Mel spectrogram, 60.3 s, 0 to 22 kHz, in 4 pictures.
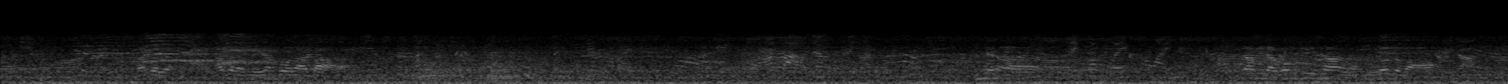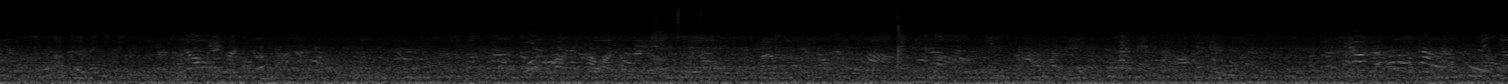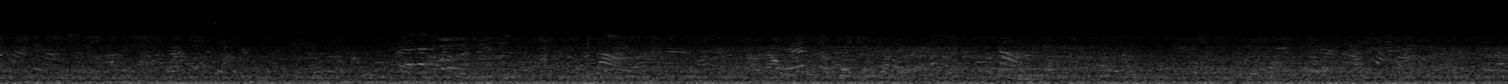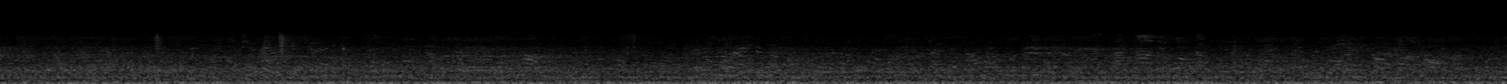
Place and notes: Tamkang University, New Taipei City - Swimming Competition
Swimming Competition, Elementary school swim race, Sitting in the audience of parents and children, Binaural recordings, Zoom H6+ Soundman OKM II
